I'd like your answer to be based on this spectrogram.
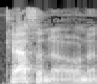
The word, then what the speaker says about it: cathinone: Cathinone, and that's pronounced cathinone, derivatives have been known to produce a substance-induced psychosis.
